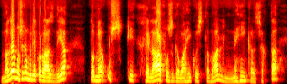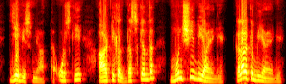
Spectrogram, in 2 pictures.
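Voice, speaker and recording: A man's voice: mid-range voice, big pitch swings, moderate pace, dark tone, breathy edge. A Pakistani man teaching law in an exam-prep lecture, reading legal text and explaining it phrase by phrase in a didactic manner. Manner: didactic, translating phrase by phrase, with acted-out examples. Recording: dull, lo-fi lecture audio.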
